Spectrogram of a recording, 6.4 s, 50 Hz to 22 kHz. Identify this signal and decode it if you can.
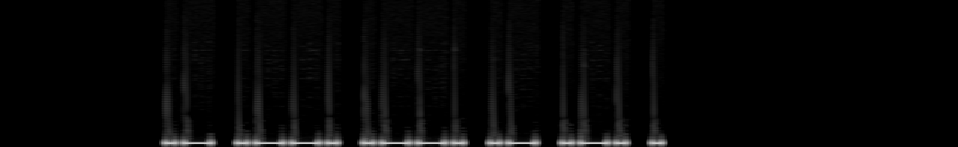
Morse code, heard as a keyed tone, about 20 wpm, 700 Hz. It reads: APPARE
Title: Build A Word - 2 Letters At A Time - 8-Letter Words - 20wpm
